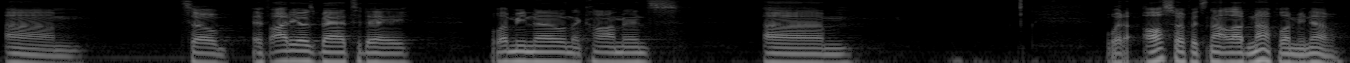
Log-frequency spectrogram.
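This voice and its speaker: Pausing often, a man with a fairly low, steady, clear and resonant voice hosts a sports livestream at a measured pace. He chats casually, rambling and apologizing, into a spare handheld mic inside his echoey home garage.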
